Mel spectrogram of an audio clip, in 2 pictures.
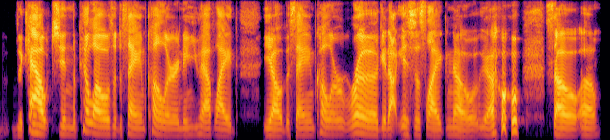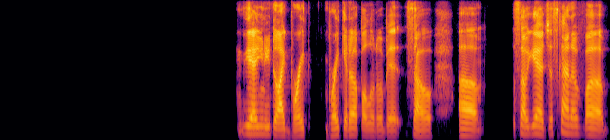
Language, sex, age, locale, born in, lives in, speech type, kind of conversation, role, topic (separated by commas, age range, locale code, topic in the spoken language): English, female, 50-54, en-US, United States, United States, conversation, podcast, guest, What makes a home feel truly welcoming and peaceful?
